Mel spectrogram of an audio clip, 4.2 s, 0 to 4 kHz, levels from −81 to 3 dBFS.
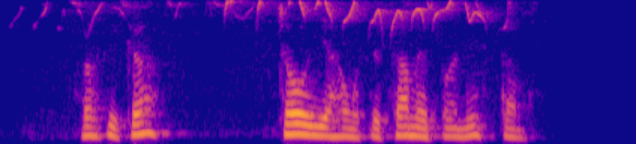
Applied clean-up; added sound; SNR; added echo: neural mask model Resemble Enhance denoiser.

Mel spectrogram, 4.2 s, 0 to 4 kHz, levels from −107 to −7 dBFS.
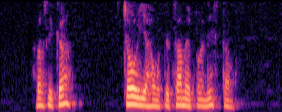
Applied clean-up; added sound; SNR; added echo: none; none; none; none.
